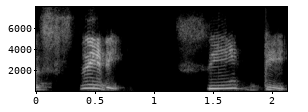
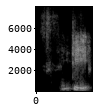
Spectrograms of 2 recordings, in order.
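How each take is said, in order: First: সিডি, city with a D-like tap; American flap T. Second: Said in the usual way. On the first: Shown as a demonstration. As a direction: stretch out সিডি with a soft D. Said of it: "তারা বলবে সিডি". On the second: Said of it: "আমরা বলি".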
